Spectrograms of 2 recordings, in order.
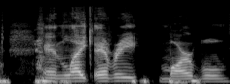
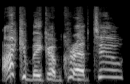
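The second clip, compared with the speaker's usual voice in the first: high, loud incredulous rant; retelling scoffing at a small-channel rumor, mock indignant; mock outrage; 9 semitones higher, 4 dB louder than usual. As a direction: act out your disbelief at a rival, hammed-up. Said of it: "And I was like".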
